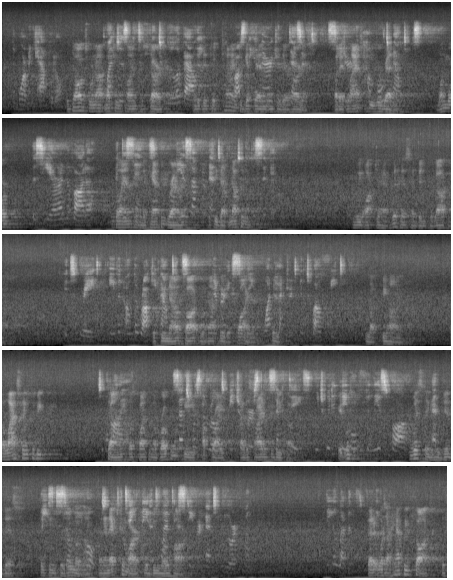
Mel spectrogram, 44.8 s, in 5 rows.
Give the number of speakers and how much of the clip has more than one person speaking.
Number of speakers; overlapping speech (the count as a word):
two, about 46%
